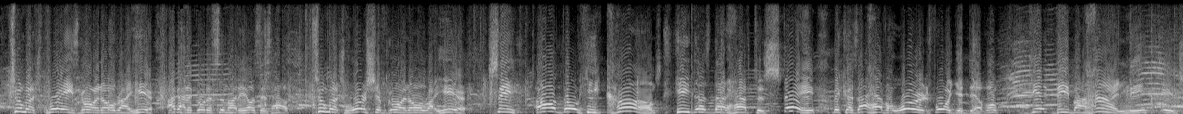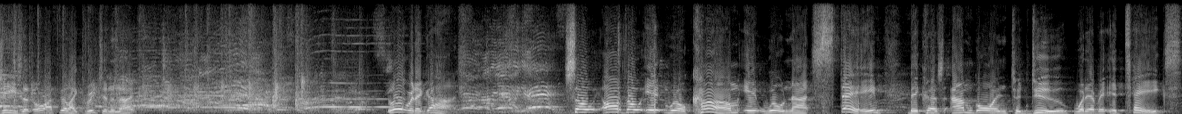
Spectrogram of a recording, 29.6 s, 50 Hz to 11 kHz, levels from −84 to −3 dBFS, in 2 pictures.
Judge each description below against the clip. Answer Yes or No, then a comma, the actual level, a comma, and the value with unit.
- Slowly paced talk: No, average, 145 wpm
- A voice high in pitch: Yes, high, 245 Hz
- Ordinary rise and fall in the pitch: No, wide, 6.0 semitones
